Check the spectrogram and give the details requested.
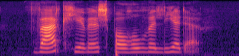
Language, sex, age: Afrikaans, female, 18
